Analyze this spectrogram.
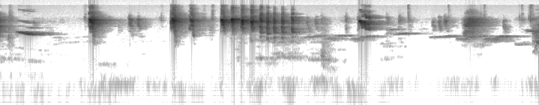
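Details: Oriental magpie-robin in training after its moult, singing fast, varied phrases: sharp high chips, a short whistle, and a quick burst of rapid repeated notes near the middle, with a faint low hum behind.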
